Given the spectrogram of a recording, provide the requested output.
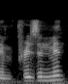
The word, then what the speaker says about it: imprisonment: that s sound in imprisonment that would not be imprison with an s that is going to be a z sound imprisonment okay imprisonment good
